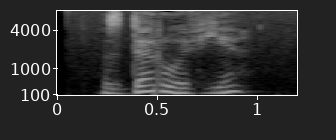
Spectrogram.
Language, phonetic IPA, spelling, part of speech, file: Russian, [zdɐˈrov⁽ʲ⁾je], здоровье, noun, Ru-здоровье.ogg
- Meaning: health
